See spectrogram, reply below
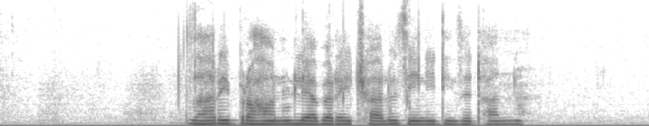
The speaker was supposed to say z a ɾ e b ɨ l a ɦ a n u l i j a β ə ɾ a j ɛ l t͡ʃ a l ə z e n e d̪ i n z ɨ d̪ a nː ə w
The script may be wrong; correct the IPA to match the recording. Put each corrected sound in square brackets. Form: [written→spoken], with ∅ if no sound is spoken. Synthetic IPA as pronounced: z a ɾ e b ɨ [l→ɾ] a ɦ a n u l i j a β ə ɾ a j ɛ [l→∅] t͡ʃ a l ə z e n e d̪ i n z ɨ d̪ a nː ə w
